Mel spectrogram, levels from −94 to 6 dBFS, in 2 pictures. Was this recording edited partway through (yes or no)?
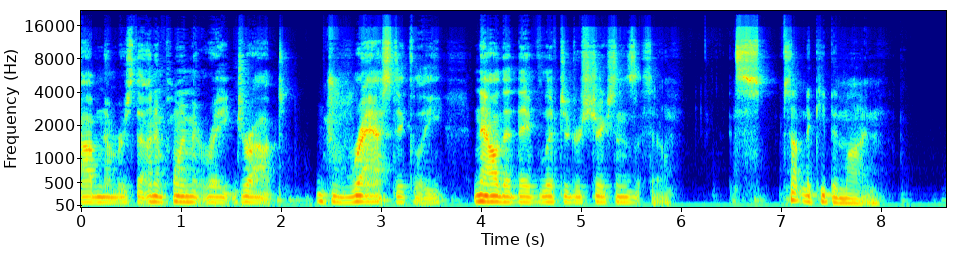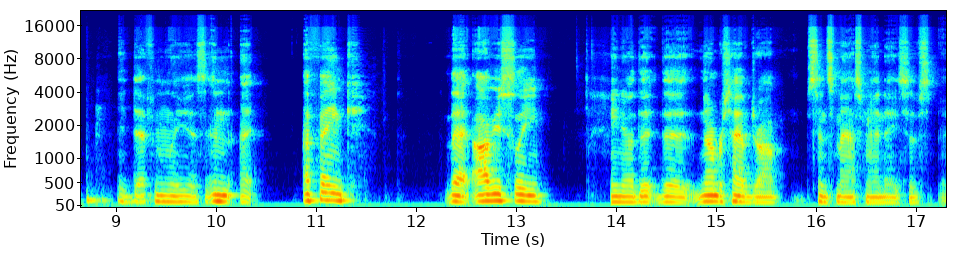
yes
